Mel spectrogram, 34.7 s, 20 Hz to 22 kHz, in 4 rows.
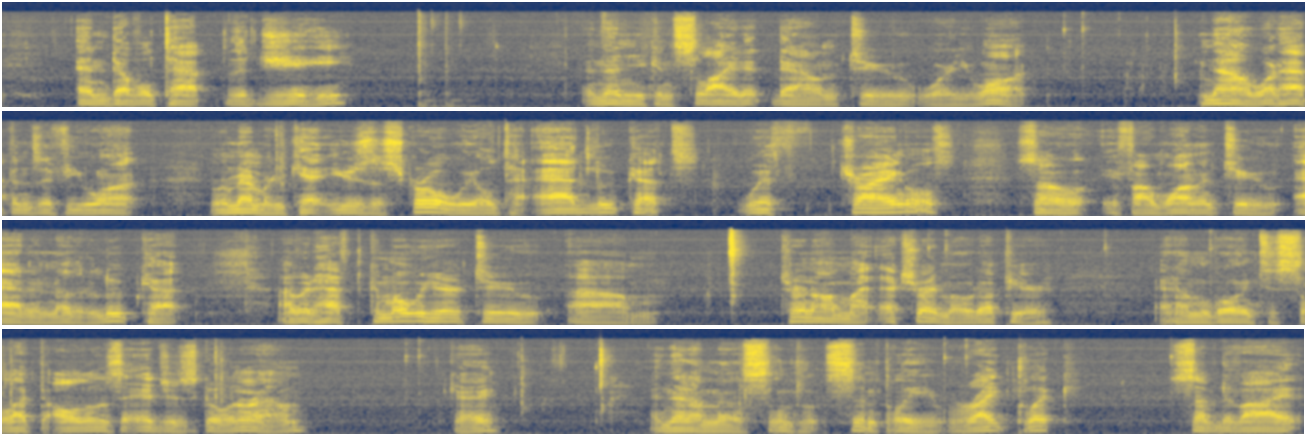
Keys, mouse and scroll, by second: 2.7 g, 8.2 middle click, 8.2-23.5 right drag, 8.4-23.7 middle drag, 24.9-28.9 middle drag.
